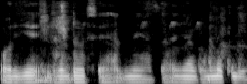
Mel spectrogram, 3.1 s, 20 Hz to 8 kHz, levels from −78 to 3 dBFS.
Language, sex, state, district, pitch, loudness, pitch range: Hindi, male, Bihar, Araria, 105 Hz, -17 LUFS, 105-110 Hz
